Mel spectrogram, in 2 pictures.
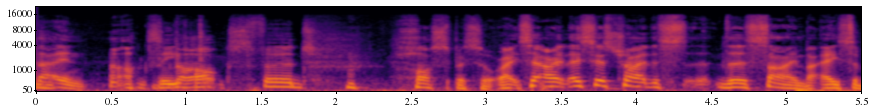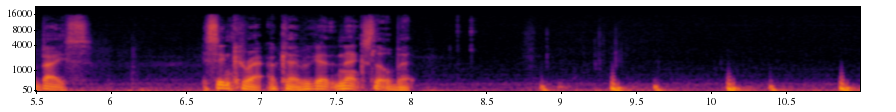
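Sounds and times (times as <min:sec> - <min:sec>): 
speech: 0:00.0 - 0:05.9, 0:06.6 - 0:08.1
soft hum: 0:08.0 - 0:10.9
heartbeat thumping in paired lub-dub beats: 0:08.8 - 0:10.9.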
